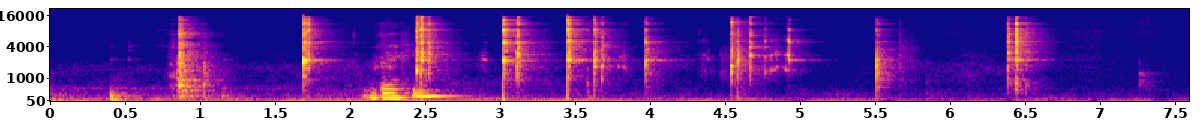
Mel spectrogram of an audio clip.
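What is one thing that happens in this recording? A spoon taps and scrapes against a bowl.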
